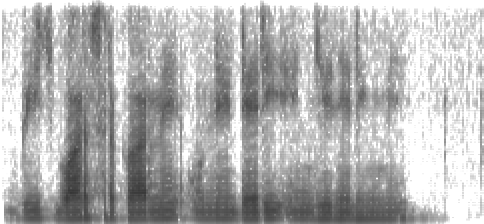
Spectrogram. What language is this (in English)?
Hindi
